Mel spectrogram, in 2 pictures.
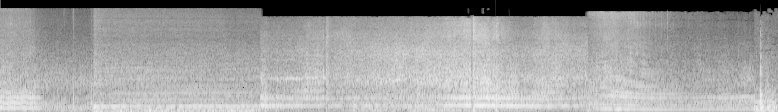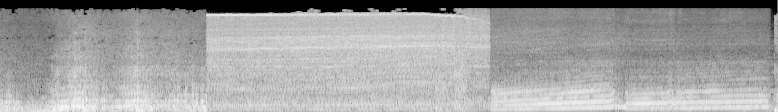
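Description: Modified cars' engines and exhausts revving and accelerating in a string of short clips, cut abruptly one into the next. The pitch climbs in several sweeps, and a high whine over a hiss runs for a couple of seconds in the second half.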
